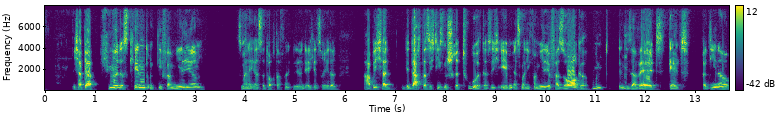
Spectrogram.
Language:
German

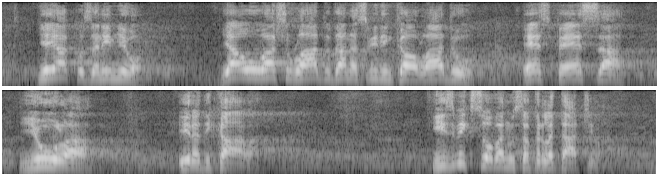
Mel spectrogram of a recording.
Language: Serbian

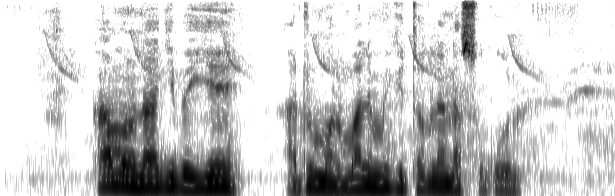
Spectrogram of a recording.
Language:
Masai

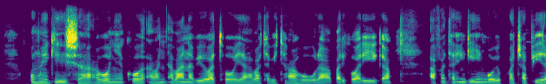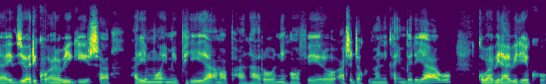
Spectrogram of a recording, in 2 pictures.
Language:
Rundi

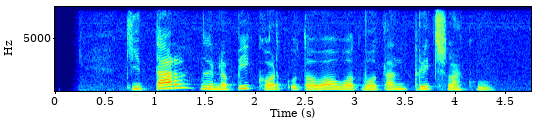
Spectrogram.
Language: Javanese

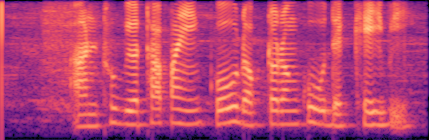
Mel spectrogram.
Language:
Odia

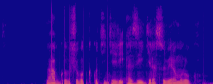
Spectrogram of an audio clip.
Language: Kinyarwanda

